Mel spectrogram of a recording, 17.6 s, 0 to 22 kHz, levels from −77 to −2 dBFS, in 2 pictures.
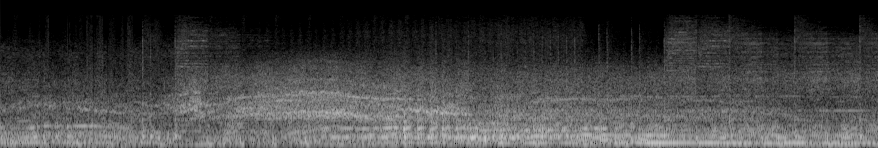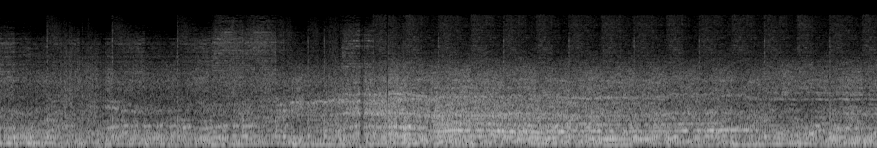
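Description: A worn or dirty contact somewhere in the signal chain is making and breaking as it moves, producing loose connector crackle. Each time the contact opens and closes, the audio is chopped into fragments, heard as an irregular burst of crackle and scratching. This happens three times: from 0.38 to 1.33 s, from 9.39 to 9.84 s, and from 12.03 to 12.94 s. The first and last bursts each run close to a second, and the middle one about half as long.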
